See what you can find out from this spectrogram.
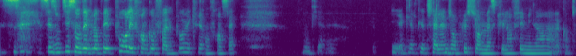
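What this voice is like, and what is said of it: Foreign accent in French, English-sounding. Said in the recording (French): “Je vais garder mon accent ... souvent, ils pensent que je suis anglaise ... je développe un accent en anglais quand je parle en français”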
